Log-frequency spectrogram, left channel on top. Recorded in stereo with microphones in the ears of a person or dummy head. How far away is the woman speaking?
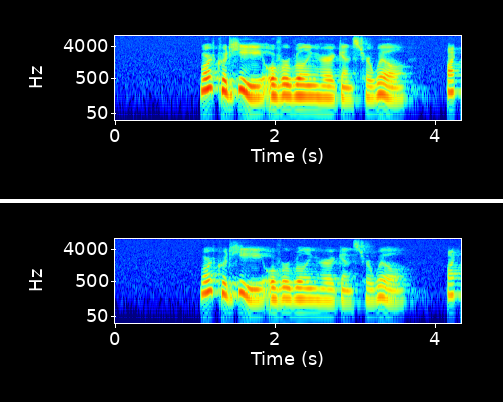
About 0.6 m.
